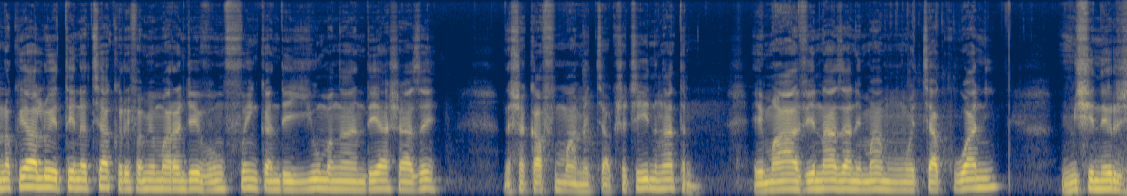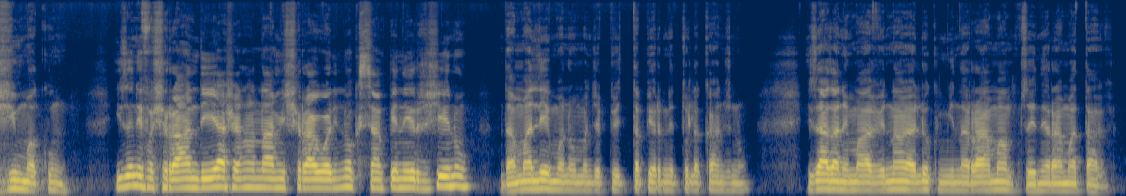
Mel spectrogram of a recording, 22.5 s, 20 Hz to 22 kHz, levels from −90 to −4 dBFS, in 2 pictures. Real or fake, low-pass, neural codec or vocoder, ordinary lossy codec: real; none; none; none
